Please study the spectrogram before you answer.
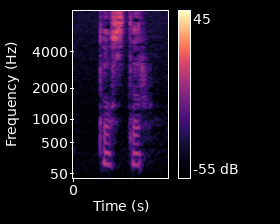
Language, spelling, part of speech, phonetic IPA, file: Polish, toster, noun, [ˈtɔstɛr], LL-Q809 (pol)-toster.wav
